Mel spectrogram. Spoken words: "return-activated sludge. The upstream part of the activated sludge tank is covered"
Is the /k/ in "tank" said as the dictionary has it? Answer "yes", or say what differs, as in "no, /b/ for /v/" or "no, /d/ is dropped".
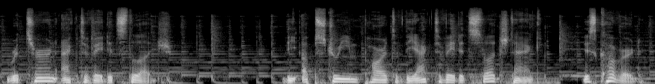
yes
